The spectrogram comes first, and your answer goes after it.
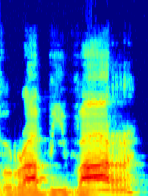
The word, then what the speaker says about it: ravvivar: surrounded by vowels, but ma is a strong monosyllable, so this makes an exception. So you can roll all the R's in this word, but make sure you get the double V too.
